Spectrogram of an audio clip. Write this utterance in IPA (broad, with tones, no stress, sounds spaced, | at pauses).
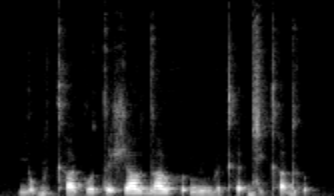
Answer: j o̰˦˨ b ḭ˦˨ kʰ ä˨ k o˦ t ɛ̰˦˨ ʃ a˦ ʊ̯ d a˦ ʊ̯ h ʊ˦ ʔ m ĩ˨ b ɛ˦ kʰ ɛ˦ ʔ d͡ʑ i˨ kʰ ä̰˦˨ d ʊ˦ ʔ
